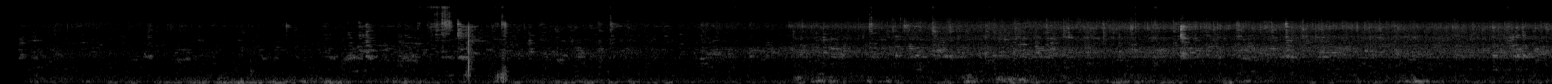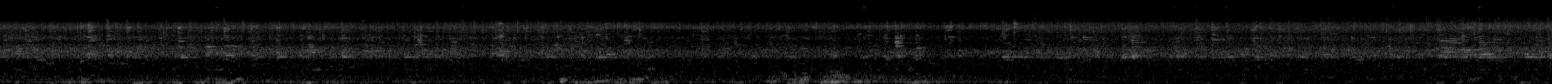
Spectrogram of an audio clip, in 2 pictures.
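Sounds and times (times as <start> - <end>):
heavy rain falling: 0.2 - 31.0.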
